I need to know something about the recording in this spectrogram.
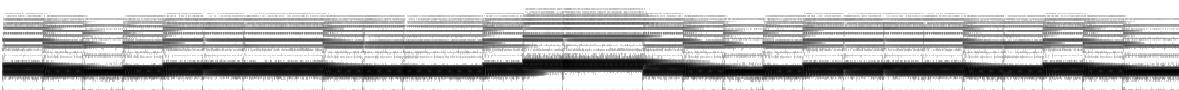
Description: recorder duet

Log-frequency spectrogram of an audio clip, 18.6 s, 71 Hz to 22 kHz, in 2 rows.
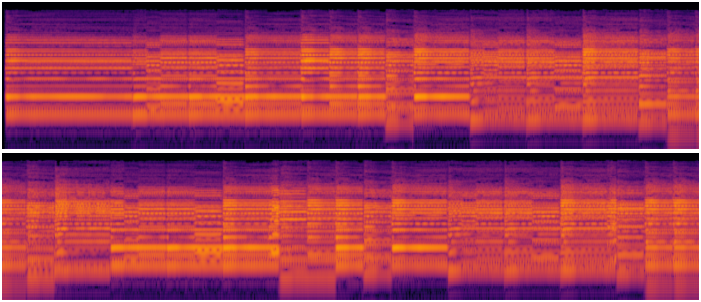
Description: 2 altos tenor sax

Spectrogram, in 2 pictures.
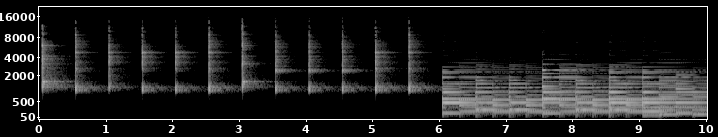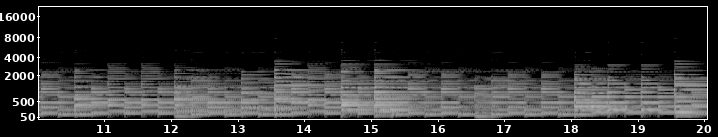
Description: puccini beloved father, Bassoon

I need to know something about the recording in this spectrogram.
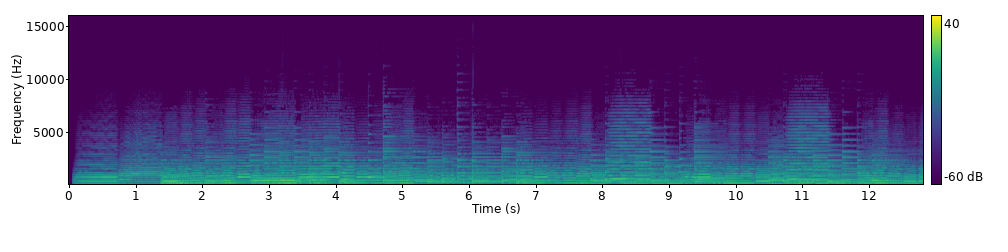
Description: sonata, trombone

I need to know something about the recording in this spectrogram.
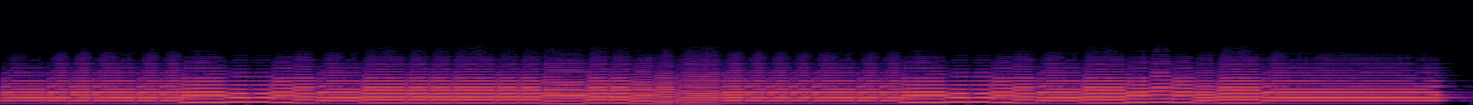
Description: tuba

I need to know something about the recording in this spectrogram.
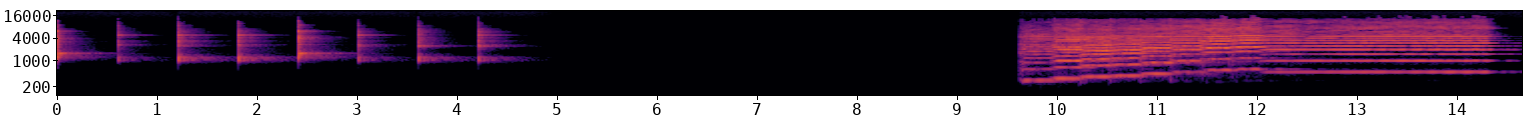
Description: violin duet

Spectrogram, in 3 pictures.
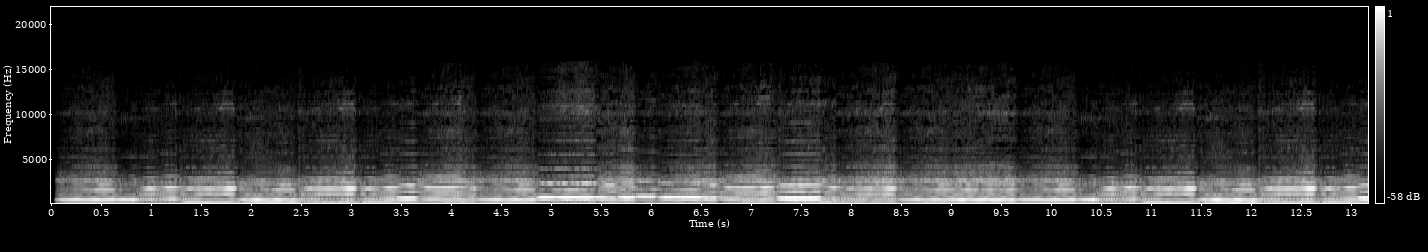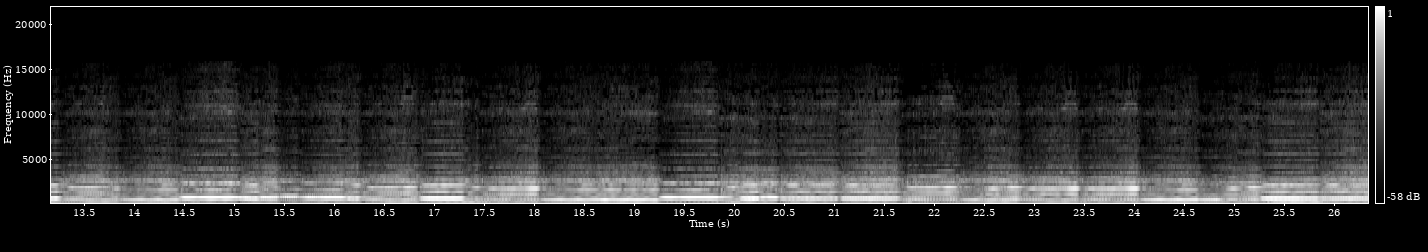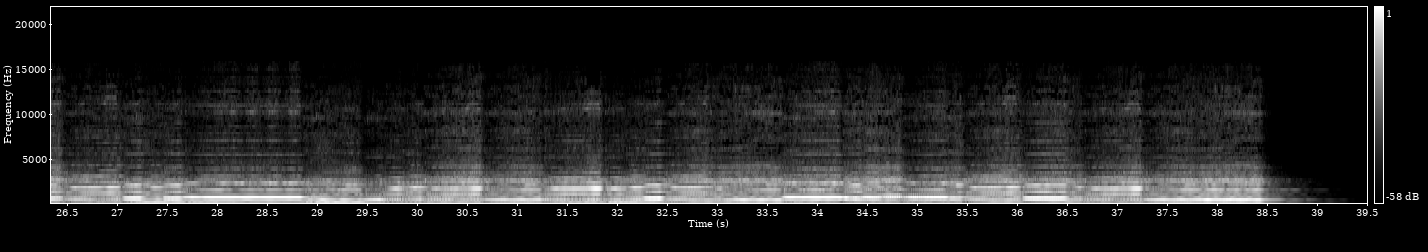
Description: deep love, flute cello

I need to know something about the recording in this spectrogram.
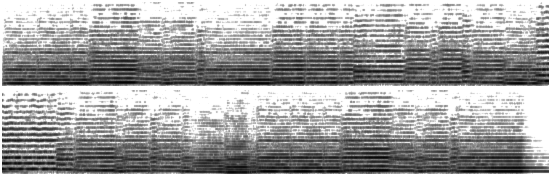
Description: ten green bottles, violin

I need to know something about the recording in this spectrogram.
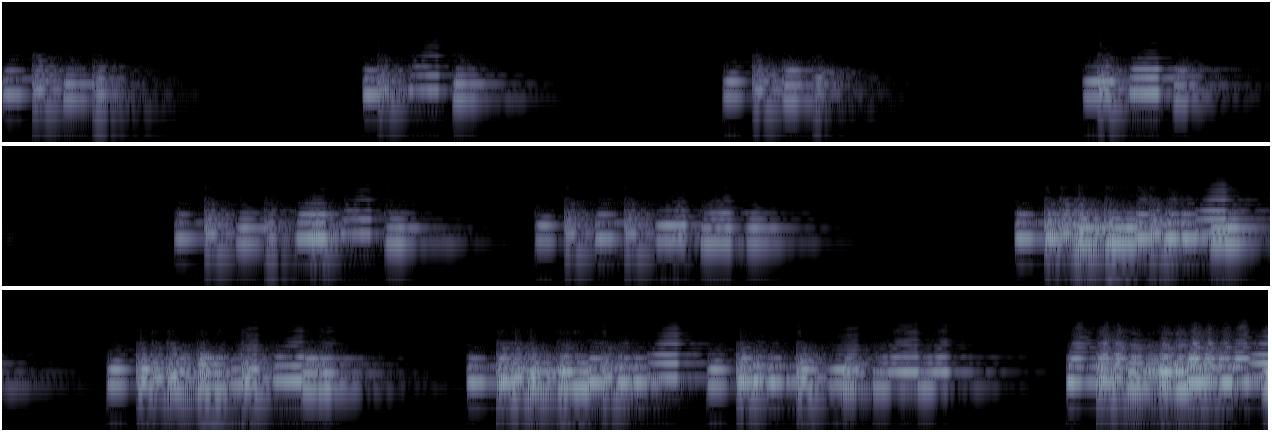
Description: French horn duet

